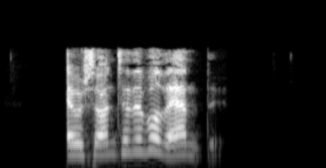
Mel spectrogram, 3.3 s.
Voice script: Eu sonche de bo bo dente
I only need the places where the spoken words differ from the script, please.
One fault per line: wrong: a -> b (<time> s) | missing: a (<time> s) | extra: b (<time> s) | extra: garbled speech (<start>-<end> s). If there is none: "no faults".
missing: bo (1.6 s)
